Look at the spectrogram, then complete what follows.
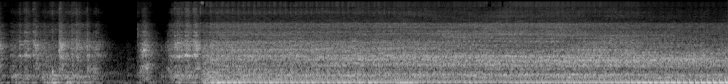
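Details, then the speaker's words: Honda XRE 300 / CB 300 single-cylinder engine: catches after brief crank, rough uneven rumble with low knocking growl, a chronic fault in the crankshaft bearing on the starter plate/flywheel/magneto side, not the cylinder head. "Esse barulho galera ele é um defeitinho crônico tá dando nessas motos no rolamento do virabrequim desse lado aqui"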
